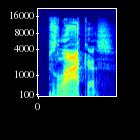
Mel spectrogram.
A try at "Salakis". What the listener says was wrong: The P is silent.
